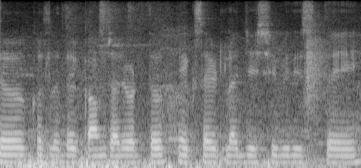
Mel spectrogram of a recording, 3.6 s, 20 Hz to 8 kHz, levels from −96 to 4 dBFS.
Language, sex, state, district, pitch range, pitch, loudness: Marathi, male, Maharashtra, Pune, 120-125 Hz, 125 Hz, -16 LUFS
